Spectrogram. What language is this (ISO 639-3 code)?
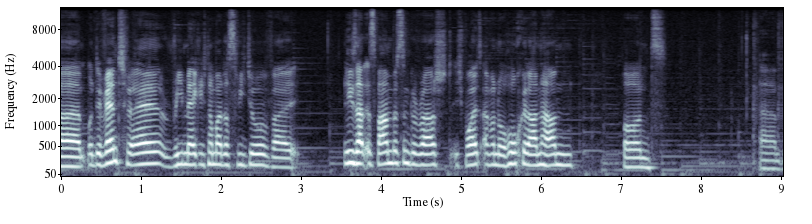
deu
